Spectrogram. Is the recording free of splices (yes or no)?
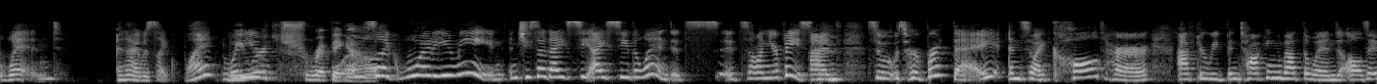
no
